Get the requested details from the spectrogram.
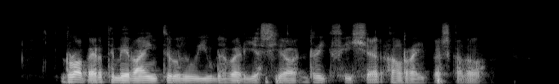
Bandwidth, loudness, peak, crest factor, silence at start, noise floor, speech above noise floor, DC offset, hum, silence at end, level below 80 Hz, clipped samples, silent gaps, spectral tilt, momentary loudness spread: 7.2 kHz; -20 LUFS; -2 dBFS; 18 dB; 0.6 s; -71 dBFS; 52 dB; under 0.1%; none; 0.75 s; -44 dBFS; under 0.1%; none; -7 dB/octave; 11 LU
